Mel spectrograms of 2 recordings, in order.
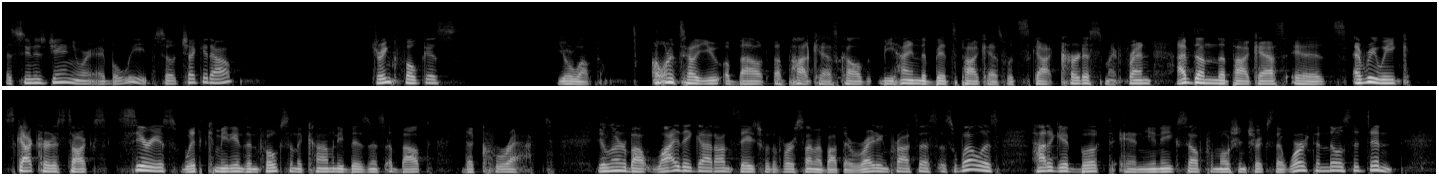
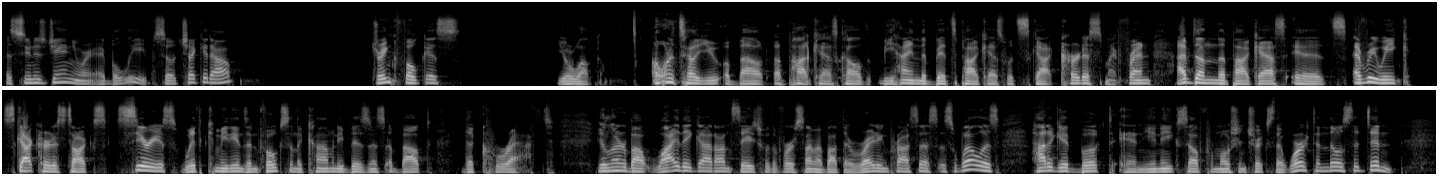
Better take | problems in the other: second | muffled; very; fading above 2.5 kHz

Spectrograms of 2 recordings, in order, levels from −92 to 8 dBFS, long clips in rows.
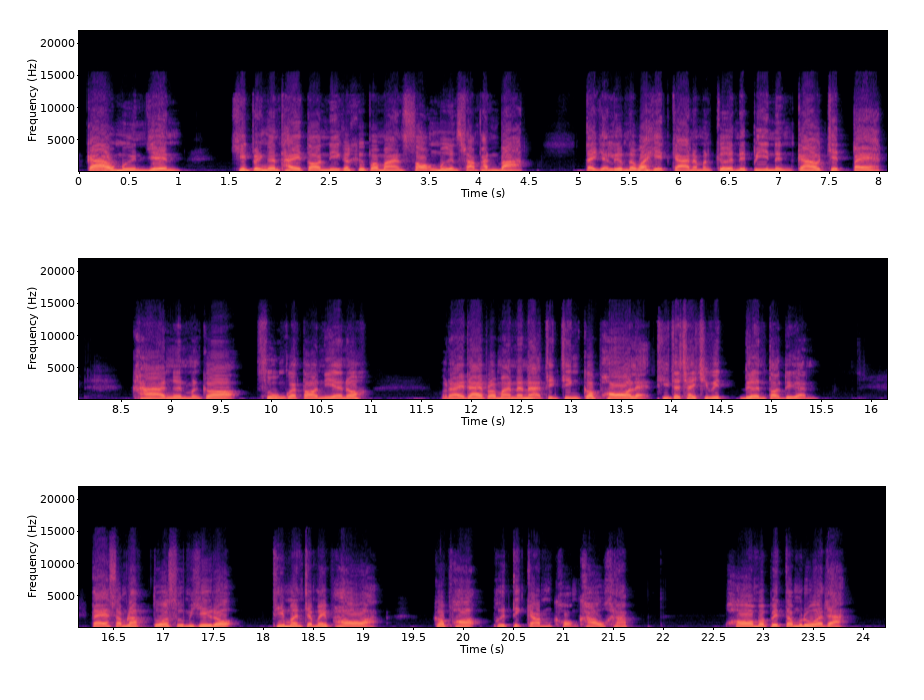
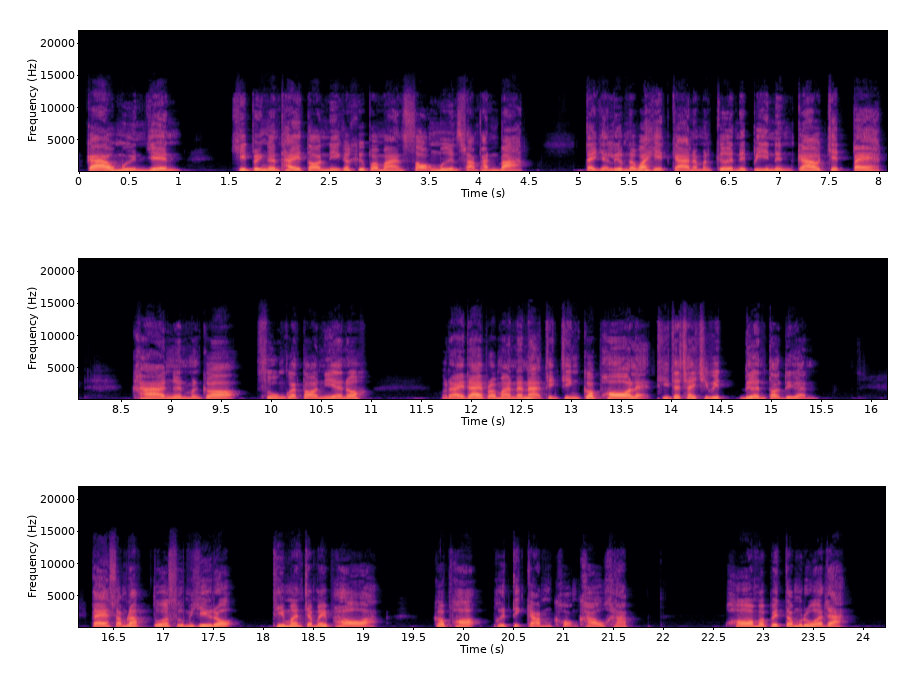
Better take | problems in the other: second | distortion; slight; 10 dB below the speech

